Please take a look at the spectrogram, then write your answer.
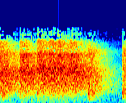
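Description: Gunfire as the Lone Ranger and Tonto fire over the heads of the crooks Frio and Cactus: a steady, harsh crackle of rapid shots blurring into continuous noise with a few sharper cracks standing out, then a final pop at the end. No voices.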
